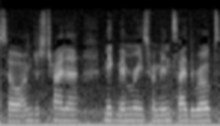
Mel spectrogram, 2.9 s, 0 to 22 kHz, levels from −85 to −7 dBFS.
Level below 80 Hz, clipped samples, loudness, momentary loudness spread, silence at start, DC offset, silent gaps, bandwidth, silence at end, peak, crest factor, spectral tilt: -50 dBFS; under 0.1%; -30 LUFS; 6 LU; 0 s; 4%; none; 16 kHz; 0 s; -12 dBFS; 16 dB; -3.5 dB/octave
